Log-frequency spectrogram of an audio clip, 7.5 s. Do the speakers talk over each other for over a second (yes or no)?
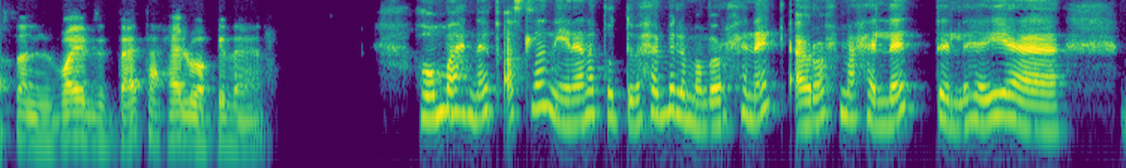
no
